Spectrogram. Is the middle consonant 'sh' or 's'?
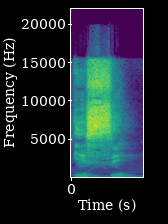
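s. It has the standard 's' sound.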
